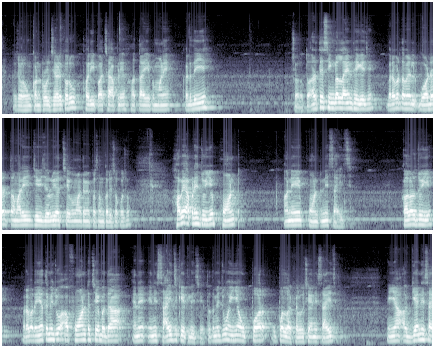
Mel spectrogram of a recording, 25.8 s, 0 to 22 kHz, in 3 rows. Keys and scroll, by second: 0.0 ctrl+z.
